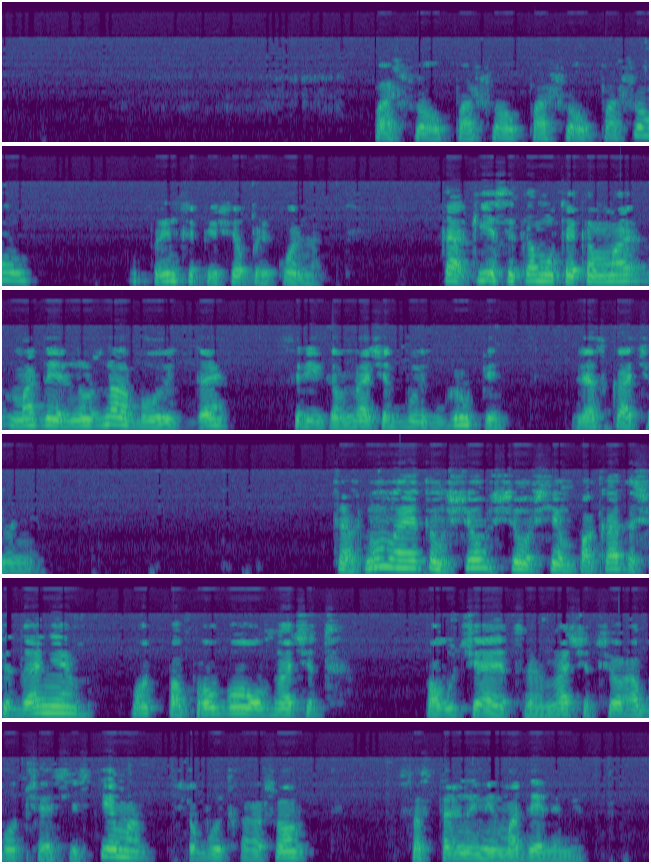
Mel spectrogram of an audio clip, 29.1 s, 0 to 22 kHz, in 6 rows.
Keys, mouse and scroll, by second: 0.4-5.0 drag, 5.8 click, 7.6 click, 11.0 click, 13.0 middle click, 15.8 middle click, 16.7 middle click, 18.3 shift+middle click, 20.2 middle click, 22.0 click, 23.6 shift+middle click, 27.3 middle click, 28.2 shift+middle click.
